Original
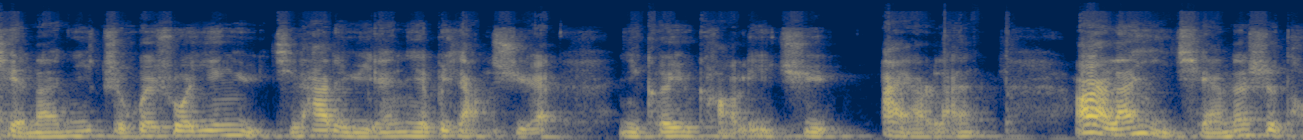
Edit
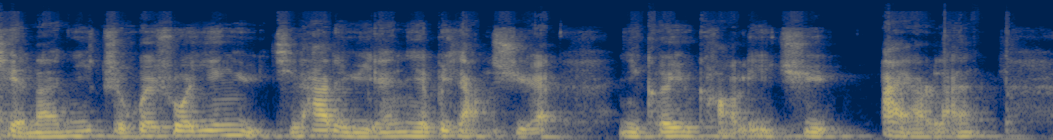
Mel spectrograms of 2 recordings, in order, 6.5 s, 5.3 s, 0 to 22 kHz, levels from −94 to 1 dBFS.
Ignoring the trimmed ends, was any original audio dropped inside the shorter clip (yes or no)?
no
